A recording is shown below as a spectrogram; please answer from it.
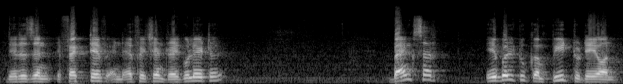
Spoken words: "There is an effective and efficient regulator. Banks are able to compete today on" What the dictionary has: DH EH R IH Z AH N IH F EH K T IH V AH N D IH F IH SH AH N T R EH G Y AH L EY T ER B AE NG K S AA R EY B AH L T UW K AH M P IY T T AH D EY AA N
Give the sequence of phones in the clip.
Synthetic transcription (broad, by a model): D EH R IH Z AH N IH F EH K T IH V AH N D IH F IH SH AH N T R EH G Y AH L EY T ER B AE NG K S AA R EY B AH L T UW K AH M P IY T T AH D EY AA N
